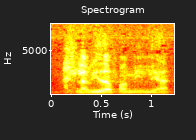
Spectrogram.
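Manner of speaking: low, soft groaning sigh at the topic; mock congregant sigh. Mocking a reluctant churchgoer, a low soft groan.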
